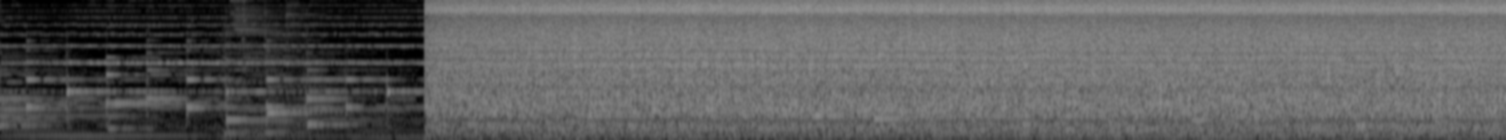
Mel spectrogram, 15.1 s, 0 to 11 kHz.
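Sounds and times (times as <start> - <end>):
soft piano music: 0.0 - 15.0
flowing water rushing: 4.2 - 15.0.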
